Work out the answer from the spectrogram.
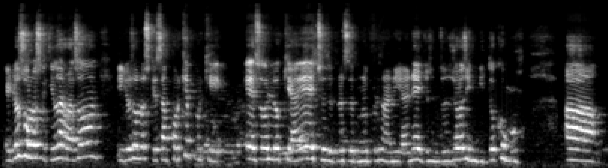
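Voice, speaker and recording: Earnest high-voiced woman psychiatrist. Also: fairly even intonation, brisk, a bit bright. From Colombia. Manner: earnest, explanatory, repeats key points. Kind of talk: educational talk to patients' families. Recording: echoey room with faint background noise.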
